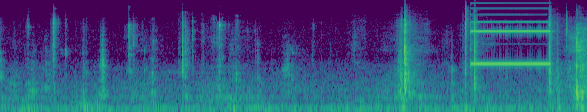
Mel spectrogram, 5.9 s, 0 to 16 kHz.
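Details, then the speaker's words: Lyman 1200 digital powder system keypad, tactile switches tested with a continuity meter: light probing clicks then clean steady beep lasting almost a second; switch has continuity and works. "so when we press the switch we should hear beep like that and of course we can go across and they all work"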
